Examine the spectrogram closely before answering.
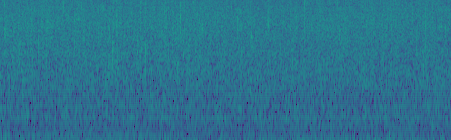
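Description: Steady rain falling, a dense, even hiss of drops with soft pattering texture, constant throughout with no pauses, fairly quiet and with no voices.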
